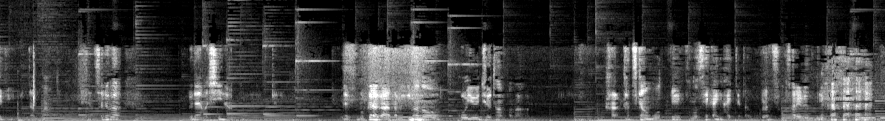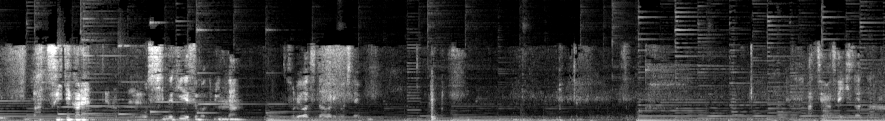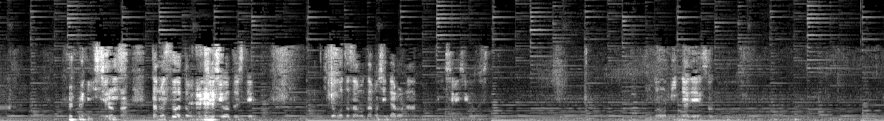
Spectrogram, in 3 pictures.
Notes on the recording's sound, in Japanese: 滋賀県を視察した際の帰り道、名古屋へ向かう道中に録音した雑談です。車内での録音のため雑音が多めですがご了承ください。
